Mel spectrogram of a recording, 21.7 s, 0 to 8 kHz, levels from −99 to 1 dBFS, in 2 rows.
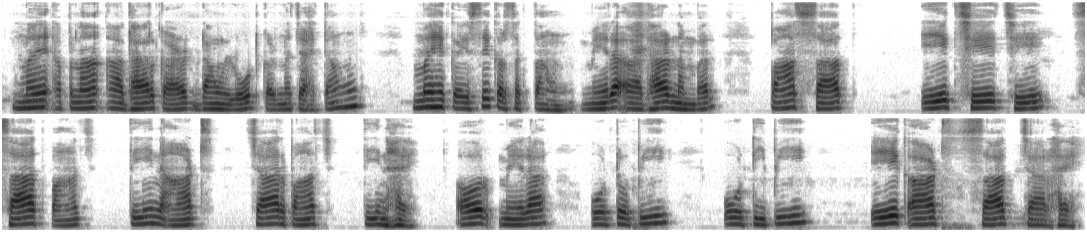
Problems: none marked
